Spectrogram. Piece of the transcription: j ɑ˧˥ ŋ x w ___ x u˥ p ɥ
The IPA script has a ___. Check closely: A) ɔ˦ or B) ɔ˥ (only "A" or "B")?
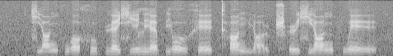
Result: B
